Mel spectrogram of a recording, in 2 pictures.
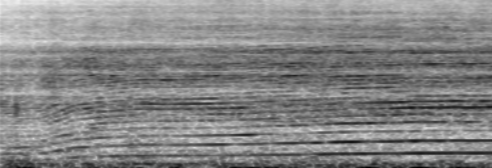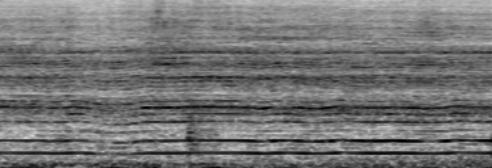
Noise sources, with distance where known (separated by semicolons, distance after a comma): unidentified powered saw, near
